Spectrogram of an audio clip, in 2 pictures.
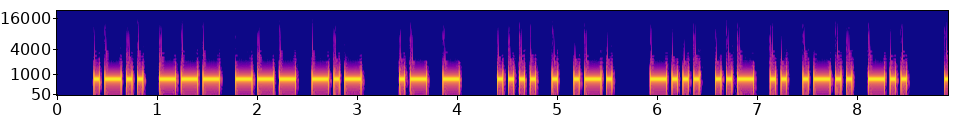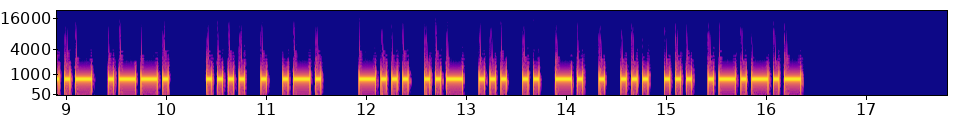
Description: Morse code, heard as a keyed tone, about 22 wpm, 700 Hz. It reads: LOOK AT HER BUILD UP HER BUSINESS.
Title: Sentences from Top 1000 Words - Review Part 1 - 22wpm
